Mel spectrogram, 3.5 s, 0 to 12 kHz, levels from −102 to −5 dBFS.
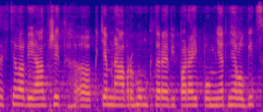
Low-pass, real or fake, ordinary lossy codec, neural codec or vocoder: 9.9 kHz; fake; Opus, 24 kbps; vocoder, 22.05 kHz, 80 mel bands, WaveNeXt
